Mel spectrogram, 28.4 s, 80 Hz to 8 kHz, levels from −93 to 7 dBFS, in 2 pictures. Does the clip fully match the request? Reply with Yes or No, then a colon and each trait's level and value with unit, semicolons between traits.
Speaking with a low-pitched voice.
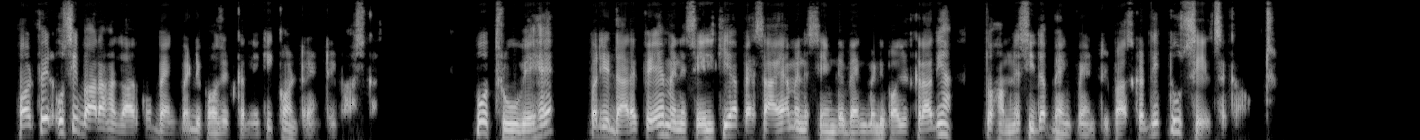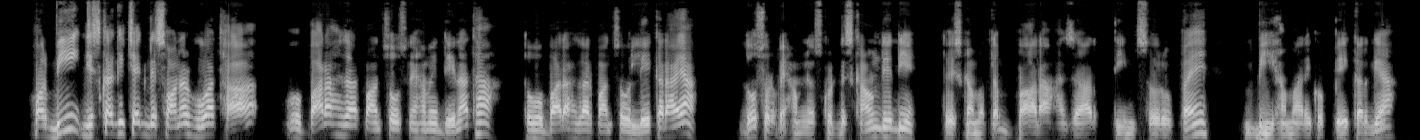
Yes: low, 120 Hz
